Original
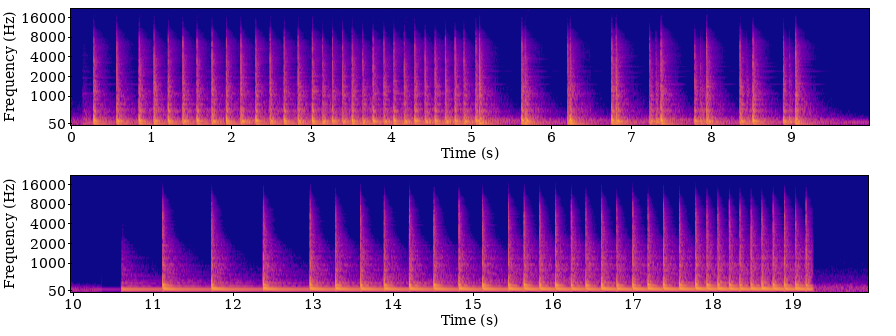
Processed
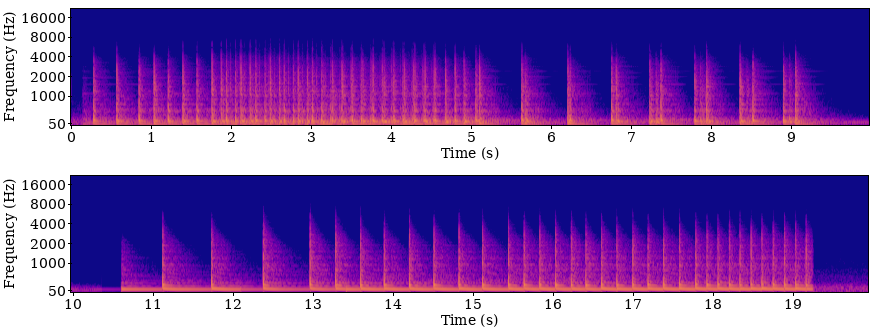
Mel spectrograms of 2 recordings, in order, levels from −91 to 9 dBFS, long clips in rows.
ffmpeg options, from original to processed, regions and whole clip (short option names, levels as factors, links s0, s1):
-filter_complex "[0:a]asettb=1/sr,asplit=3[s0][s1][s2];[s0]atrim=end=1.734[s3];[s1]atrim=start=1.73:end=4.55,asetpts=PTS-STARTPTS,afade=t=in:d=0.004:c=qsin,afade=t=out:st=2.816:d=0.004:c=qsin,lowpass=f=7100:t=q:w=4.1,aecho=1:1:114|228|342|456|570|684:0.631|0.284|0.128|0.0575|0.0259|0.0116,atrim=end_sample=124362[s4];[s2]atrim=start=4.546[s5];[s3][s4]acrossfade=d=0.004:c1=hsin:c2=qsin[s6];[s6][s5]acrossfade=d=0.004:c1=qsin:c2=hsin,asettb=1/sr,asplit=3[s7][s8][s9];[s7]atrim=end=12.094[s10];[s8]atrim=start=12.09:end=13.41,asetpts=PTS-STARTPTS,afade=t=in:d=0.004:c=qsin,afade=t=out:st=1.316:d=0.004:c=qsin,highpass=140,aemphasis=mode=production:type=75kf[s11];[s9]atrim=start=13.406[s12];[s10][s11]acrossfade=d=0.004:c1=hsin:c2=qsin[s13];[s13][s12]acrossfade=d=0.004:c1=qsin:c2=hsin,lowpass=f=2500:w=0.5412,lowpass=f=2500:w=1.3066,lowshelf=f=370:g=-4,acompressor=threshold=0.0708:ratio=6"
